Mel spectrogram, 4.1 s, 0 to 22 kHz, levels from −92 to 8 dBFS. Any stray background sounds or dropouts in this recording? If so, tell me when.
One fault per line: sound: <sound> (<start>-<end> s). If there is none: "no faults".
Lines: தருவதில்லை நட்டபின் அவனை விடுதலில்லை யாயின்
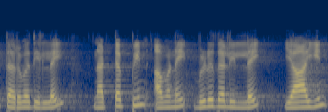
no faults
